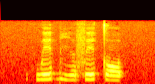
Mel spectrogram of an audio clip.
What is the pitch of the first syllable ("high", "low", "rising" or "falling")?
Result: rising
